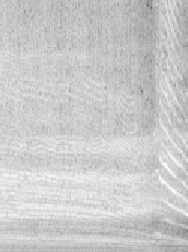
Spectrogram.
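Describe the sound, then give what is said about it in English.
A cat lets out one long, loud, drawn-out meow, a strained wailing cry that holds steady and then bends downward in pitch near the end. “Meow, meow.”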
